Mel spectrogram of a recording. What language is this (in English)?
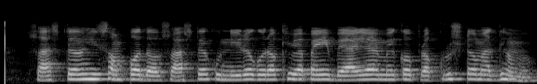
Odia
